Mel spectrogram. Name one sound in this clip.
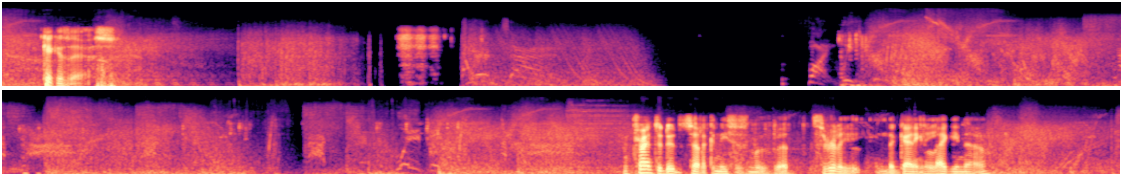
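An energy blast whooshes and bursts.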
